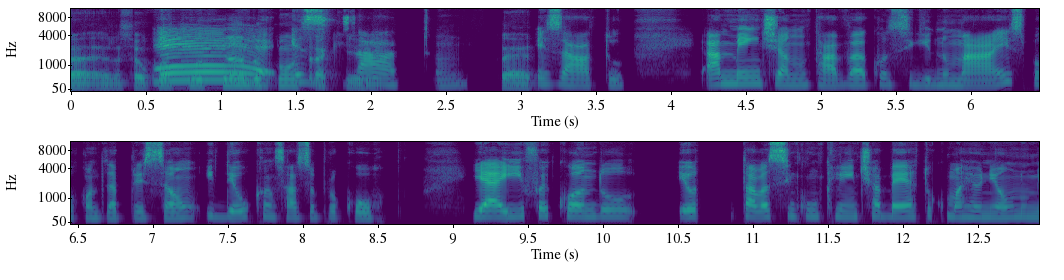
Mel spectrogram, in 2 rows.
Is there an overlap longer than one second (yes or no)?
yes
